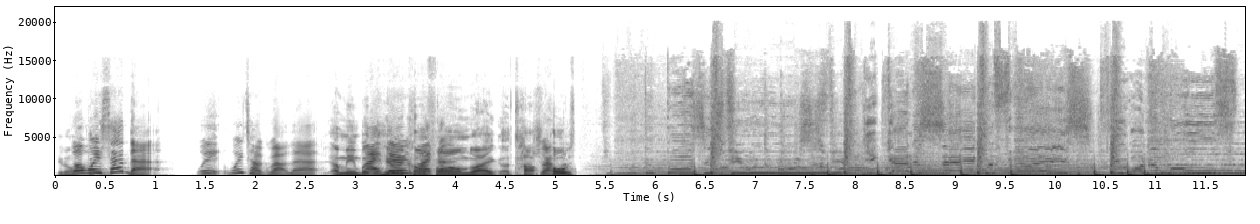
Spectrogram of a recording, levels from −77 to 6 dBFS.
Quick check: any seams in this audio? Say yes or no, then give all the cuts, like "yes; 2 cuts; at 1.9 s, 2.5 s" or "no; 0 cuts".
yes; 1 cut; at 5.2 s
